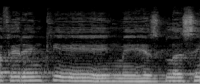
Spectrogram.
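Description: A man chanting Coptic Orthodox liturgical prayer in long held notes. His pitch drops about halfway through and rises again near the end.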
